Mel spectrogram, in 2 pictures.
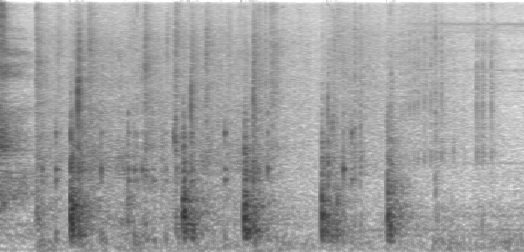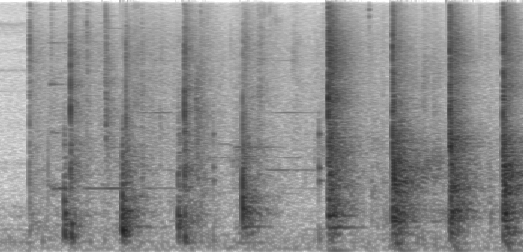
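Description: Footsteps of heeled mules on a hardwood floor at a steady walking pace, about one and a half steps a second, getting louder about halfway through.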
